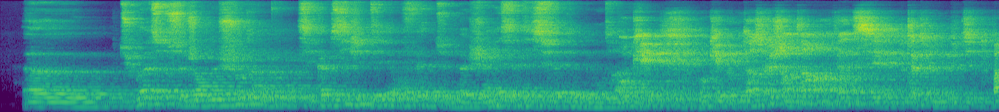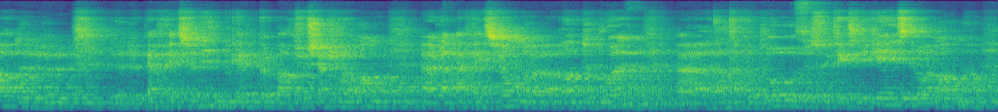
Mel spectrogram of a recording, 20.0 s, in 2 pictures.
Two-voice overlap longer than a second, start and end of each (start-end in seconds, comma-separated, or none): none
